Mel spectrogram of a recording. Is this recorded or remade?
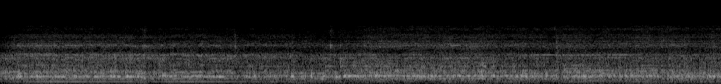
remade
